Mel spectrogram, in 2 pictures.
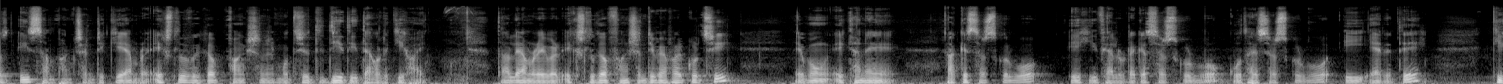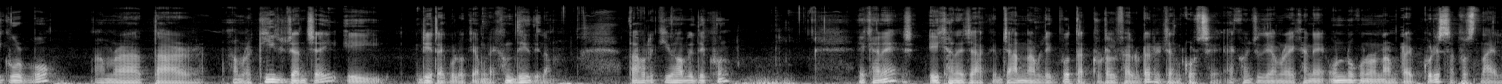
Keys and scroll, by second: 0.1 shift+9, 3.5 x, 5.0 l, 7.6 Tab, 12.4 ,, 14.9 ,, 21.9 shift+0, 22.2 shift+0, 22.8 Return.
